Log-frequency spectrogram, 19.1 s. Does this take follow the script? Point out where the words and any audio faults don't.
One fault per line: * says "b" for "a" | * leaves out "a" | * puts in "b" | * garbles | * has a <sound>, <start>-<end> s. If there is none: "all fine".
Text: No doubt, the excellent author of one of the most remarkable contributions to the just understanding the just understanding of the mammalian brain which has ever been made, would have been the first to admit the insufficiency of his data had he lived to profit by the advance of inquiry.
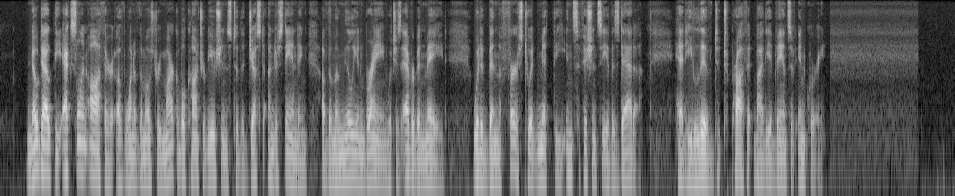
* leaves out "the just understanding"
